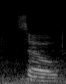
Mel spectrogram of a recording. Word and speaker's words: su: a very soft beat, so tsuku. Okay, everybody say tsuku? Tsuku. All right, great. And the last beat is a silent beat, and we call this su. It's spelled S-U, so we go s, and we'll play a silent beat, so.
